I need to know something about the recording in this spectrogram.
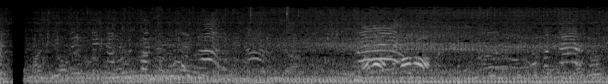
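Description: Voices calling and shouting across a football pitch during play, the loudest calls about four seconds in, over a steady low hum. A split-second gap in the sound right at the start.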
